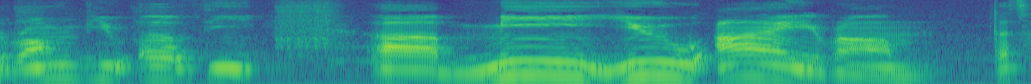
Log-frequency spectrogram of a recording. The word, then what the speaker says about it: MIUI: I've got another ROM review of the uh me UI ROM that's how you pronounce it yes MIUI rom Mi I UI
